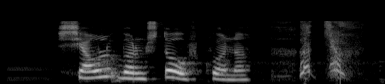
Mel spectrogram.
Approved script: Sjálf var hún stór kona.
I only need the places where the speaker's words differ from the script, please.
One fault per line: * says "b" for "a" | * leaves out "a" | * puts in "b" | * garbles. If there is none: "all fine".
all fine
